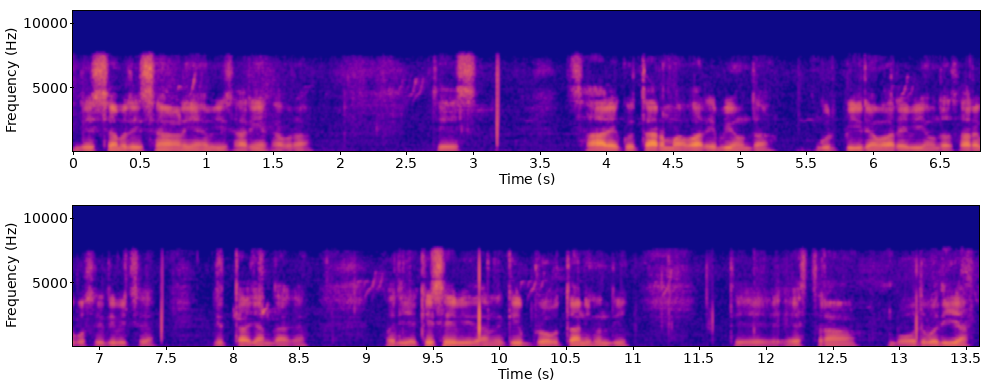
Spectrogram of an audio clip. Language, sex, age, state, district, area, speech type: Punjabi, male, 30-45, Punjab, Bathinda, rural, spontaneous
